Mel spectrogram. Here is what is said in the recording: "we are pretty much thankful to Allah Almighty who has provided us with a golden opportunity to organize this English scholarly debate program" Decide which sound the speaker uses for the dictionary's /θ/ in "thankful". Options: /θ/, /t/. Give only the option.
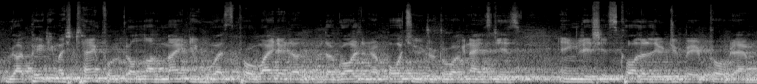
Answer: /t/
